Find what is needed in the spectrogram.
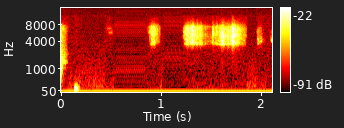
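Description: Near silence in a pause of speech, with a few faint, short high hisses about a second in.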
